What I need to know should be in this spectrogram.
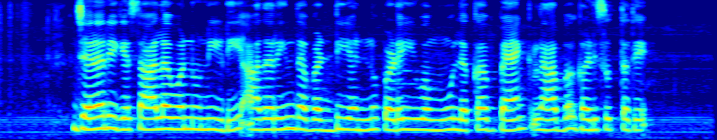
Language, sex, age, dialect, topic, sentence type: Kannada, female, 18-24, Mysore Kannada, banking, statement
